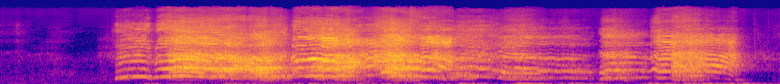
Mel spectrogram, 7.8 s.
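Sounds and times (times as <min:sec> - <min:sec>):
people crying from behind a wall: 0:01.2 - 0:07.6.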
